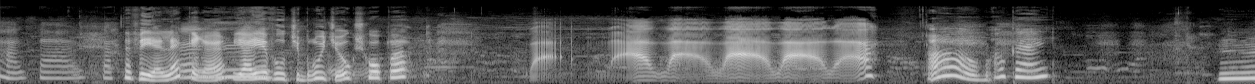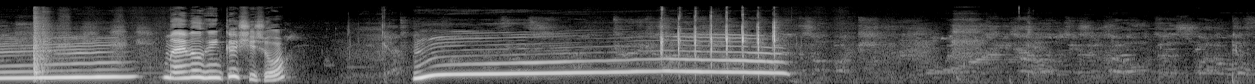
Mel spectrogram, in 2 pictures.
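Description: A baby babbles and coos.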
